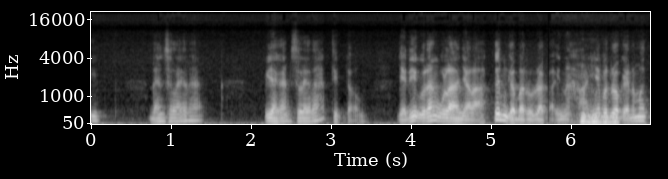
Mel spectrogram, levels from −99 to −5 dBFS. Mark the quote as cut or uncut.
uncut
